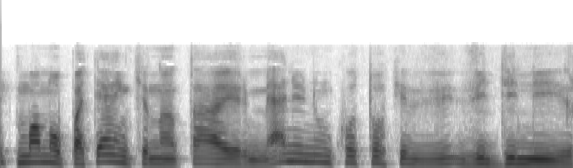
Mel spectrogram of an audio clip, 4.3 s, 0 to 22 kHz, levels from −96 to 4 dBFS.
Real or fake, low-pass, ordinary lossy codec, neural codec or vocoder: real; 7.2 kHz; MP3, 48 kbps; none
